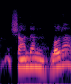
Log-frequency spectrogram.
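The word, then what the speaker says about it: Chandan Lodha: Also, if you want to really delve into taxes and cryptocurrency, Shehan and I think his partner here, Shandan Lodha, is that how you say his name?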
